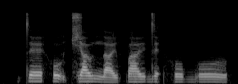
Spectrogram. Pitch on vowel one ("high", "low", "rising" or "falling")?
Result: high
